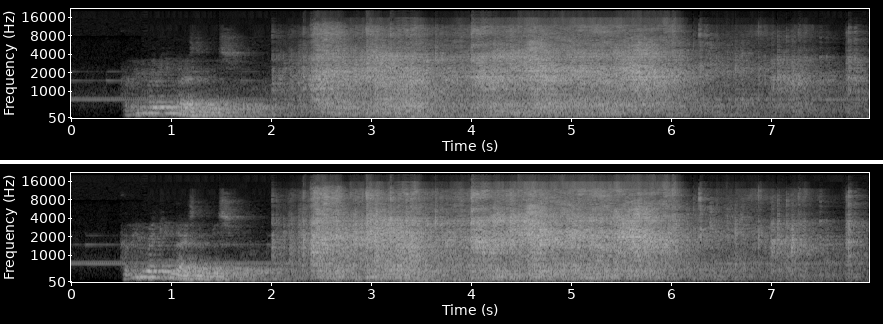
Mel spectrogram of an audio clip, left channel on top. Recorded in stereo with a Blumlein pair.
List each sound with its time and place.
0.5 s a man speaking: 20° right, 3.5 m
2.0 s tearing paper: 20° right, 2 m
